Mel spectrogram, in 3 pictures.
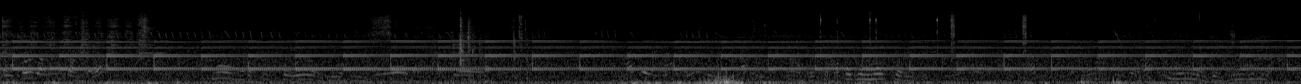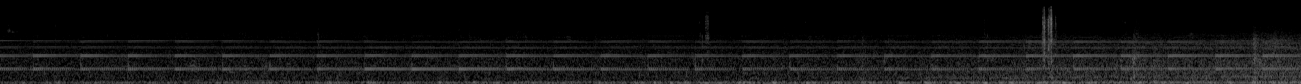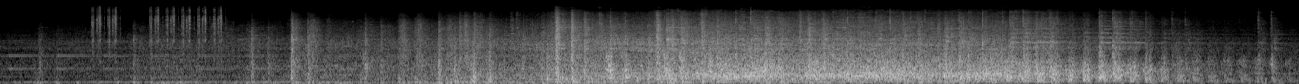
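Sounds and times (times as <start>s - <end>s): electric train passing: 0.0s - 39.0s
wheels clattering over rail joints: 28.4s - 39.0s.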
